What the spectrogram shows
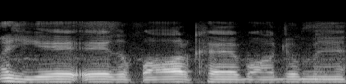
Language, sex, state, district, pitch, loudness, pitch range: Hindi, male, Chandigarh, Chandigarh, 120 Hz, -16 LUFS, 115-120 Hz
